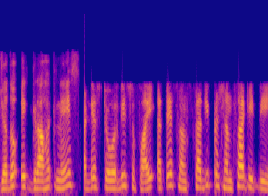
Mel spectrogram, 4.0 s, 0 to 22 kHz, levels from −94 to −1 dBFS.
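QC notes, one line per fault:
1.17 to 1.27 s, handover gap: Right after "ਇੱਕ ਗ੍ਰਾਹਕ ਨੇ" the speech drops out for about 100 ms. It fades within a few tens of milliseconds and then there's just dead air. That's the call being passed from one network to another, with no speech frames getting through while the link switches over. Whatever was said in that window is gone for good, so don't expect to recover it.
1.27 s to the end, fallback to narrowband: When the speech comes back after the gap it's lost all its top end. There's nothing above 4 kHz for the rest of the clip. Before the switch it was clean HD Voice with only light codec wear. After it, the voice sounds duller and rougher, which fits a low-rate AMR narrowband mode of around 5.9 kbit/s taking over after the handover.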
